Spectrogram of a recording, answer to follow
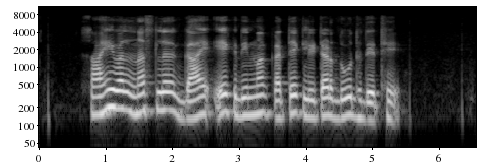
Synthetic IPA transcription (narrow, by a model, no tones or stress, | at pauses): saːɦiʋəlnəslɡaːjeːkd̪ɪnmãkət̪eːkliʈəɾd̪uːd̪ʱd̪eːt̪ʰeː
